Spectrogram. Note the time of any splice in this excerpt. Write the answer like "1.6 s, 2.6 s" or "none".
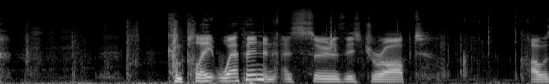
2.6 s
